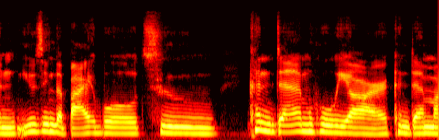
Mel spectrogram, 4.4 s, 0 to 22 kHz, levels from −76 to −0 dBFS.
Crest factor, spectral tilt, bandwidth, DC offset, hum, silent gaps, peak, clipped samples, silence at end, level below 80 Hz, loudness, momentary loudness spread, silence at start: 12 dB; -6.5 dB/octave; 15 kHz; under 0.1%; none; none; -4 dBFS; under 0.1%; 0 s; -56 dBFS; -16 LUFS; 6 LU; 0 s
